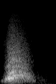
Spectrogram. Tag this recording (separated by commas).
swoosh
